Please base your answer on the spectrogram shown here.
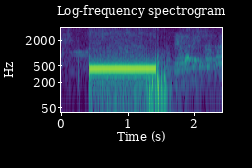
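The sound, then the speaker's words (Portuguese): A steady, mid-pitched telephone tone sounds once for about a second after a dropped call, then cuts off, and a faint voice follows. “a ligação caiu. Oi, caiu.”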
